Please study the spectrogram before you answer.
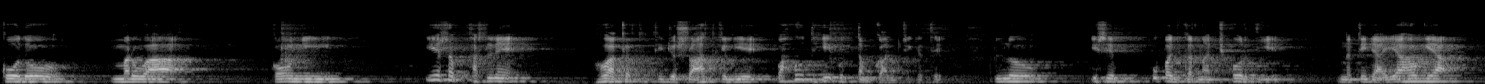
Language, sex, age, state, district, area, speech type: Hindi, male, 60+, Bihar, Begusarai, urban, spontaneous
